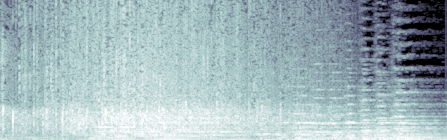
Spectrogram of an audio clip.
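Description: A crowd applauds steadily, with dense overlapping clapping that holds at a fairly loud level throughout, a faint tonal hum underneath, and no one speaking.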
